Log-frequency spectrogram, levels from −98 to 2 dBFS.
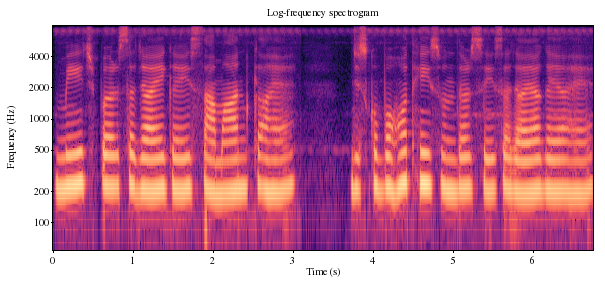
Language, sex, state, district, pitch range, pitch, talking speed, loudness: Hindi, female, Odisha, Khordha, 205-225 Hz, 215 Hz, 135 wpm, -15 LUFS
